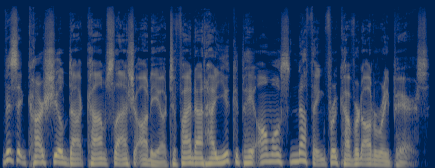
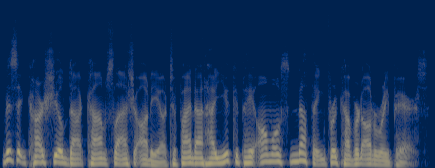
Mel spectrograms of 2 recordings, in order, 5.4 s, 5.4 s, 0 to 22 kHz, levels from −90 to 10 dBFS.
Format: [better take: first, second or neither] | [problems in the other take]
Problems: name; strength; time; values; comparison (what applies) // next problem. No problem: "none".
first | muffled; very; fading above 1.5 kHz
